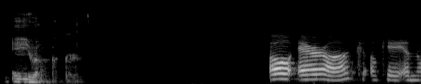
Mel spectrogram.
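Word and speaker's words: Arok: Eric Wolvengray. Eric. It's pronounced A-Rock.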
